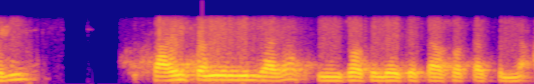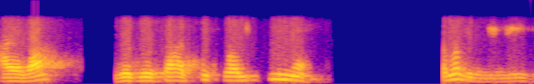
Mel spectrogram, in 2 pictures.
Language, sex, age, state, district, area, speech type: Hindi, male, 45-60, Bihar, Begusarai, rural, conversation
